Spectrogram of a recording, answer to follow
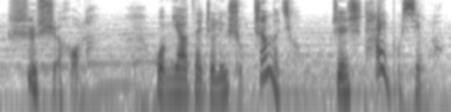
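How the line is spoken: Muttering to himself. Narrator (Chinese): 另外一个人喃喃自语说

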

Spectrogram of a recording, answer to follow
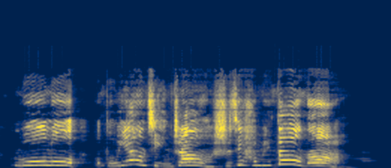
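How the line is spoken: Shouting from behind. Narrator (Chinese): 咪咪在后头喊着

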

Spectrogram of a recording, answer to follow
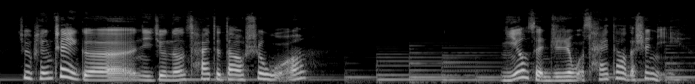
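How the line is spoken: Old, sighing, curious. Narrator (Chinese): 一声大叹，一个苍老的声音好奇的问

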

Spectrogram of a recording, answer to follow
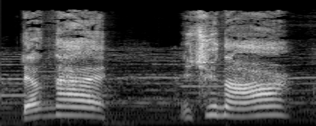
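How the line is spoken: Mother calling out. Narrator (Chinese): 妈妈叫着

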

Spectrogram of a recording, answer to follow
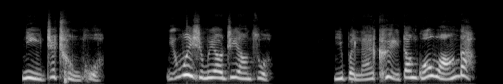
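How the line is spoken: Furious roar. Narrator (Chinese): 卡利哥勃然大怒，吼道

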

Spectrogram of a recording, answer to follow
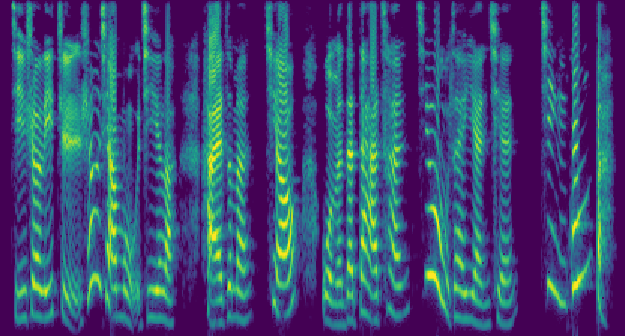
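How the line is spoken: Strange cackling laugh. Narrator (Chinese): 强盗巴巴怪声笑道

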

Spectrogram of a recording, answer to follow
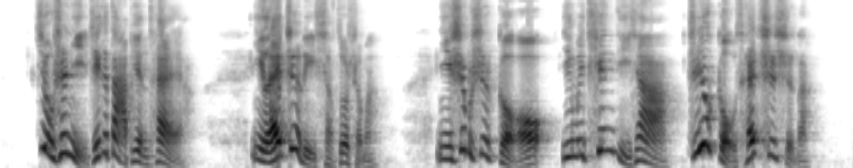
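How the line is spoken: Loud scolding. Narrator (Chinese): 柳川鱼他大声的骂道

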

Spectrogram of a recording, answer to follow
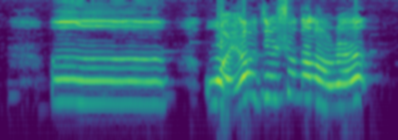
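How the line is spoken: Crying out. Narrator (Chinese): 他哭喊着

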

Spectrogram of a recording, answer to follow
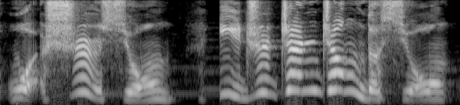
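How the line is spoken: Angry roar. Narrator (Chinese): 大熊怒吼着

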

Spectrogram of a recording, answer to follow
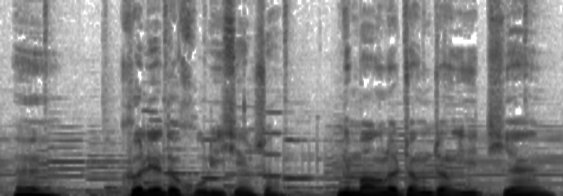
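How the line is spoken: Sighing. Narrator (Chinese): 小猪叹了口气说

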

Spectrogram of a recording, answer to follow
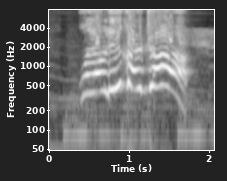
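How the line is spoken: Distressed shout. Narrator (Chinese): 卡斯伯特不想再等了，他感觉糟糕透了，他大叫道

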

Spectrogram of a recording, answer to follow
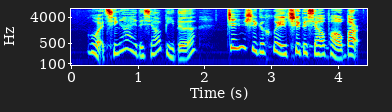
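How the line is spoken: Soft laughing voice. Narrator (Chinese): 她呵呵一笑，轻声说道

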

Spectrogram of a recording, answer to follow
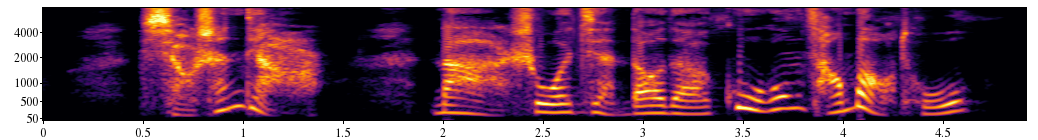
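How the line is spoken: Hushed. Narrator (Chinese): 元宝压低声音说

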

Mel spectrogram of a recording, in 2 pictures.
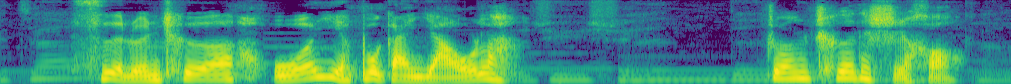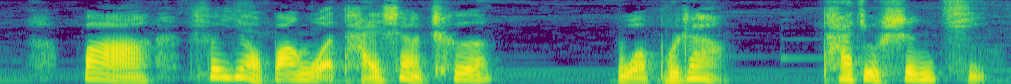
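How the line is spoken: Sighing. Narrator (Chinese): 三舅也感叹道

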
